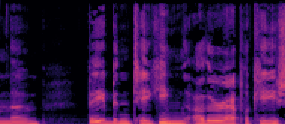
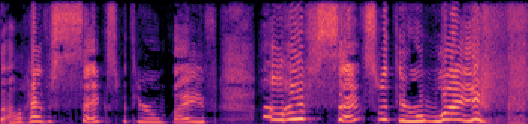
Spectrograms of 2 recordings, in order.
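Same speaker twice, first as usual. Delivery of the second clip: ever more desperate, very high, very loud pleading; 11 semitones higher, 10 dB louder than usual. Speaker acts out a woman repeating her one line, imitating her increasingly desperate tone. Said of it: "in more and more desperate tone of voice".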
